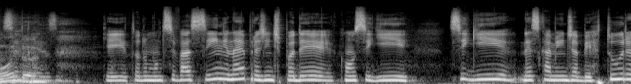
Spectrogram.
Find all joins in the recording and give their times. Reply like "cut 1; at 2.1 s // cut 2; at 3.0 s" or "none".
none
